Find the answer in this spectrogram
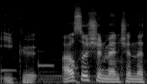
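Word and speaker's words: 行く: Saying something like Tokyo ni iku is wrong. The correct way to say this would be Tokyo ni iku.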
